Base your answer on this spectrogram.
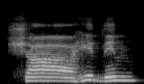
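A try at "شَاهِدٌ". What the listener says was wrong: عین کو نہیں، شان کو موٹا کر دیا آپ نے، پتلا کریں. شاہدن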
